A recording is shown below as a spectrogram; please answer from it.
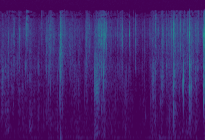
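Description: Yellow paper mailer envelope handled and pulled open by hand: faint crinkling and rustling of paper, with a sharp crackle about a second in and another near two seconds.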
